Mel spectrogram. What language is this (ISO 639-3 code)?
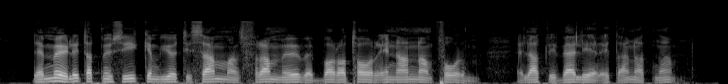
swe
